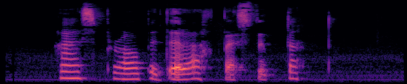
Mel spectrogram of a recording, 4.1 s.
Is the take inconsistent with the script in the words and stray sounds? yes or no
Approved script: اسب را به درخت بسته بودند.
no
